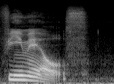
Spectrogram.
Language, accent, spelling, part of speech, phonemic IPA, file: English, US, females, noun, /ˈfiː.meɪlz/, En-us-females.ogg
- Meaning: plural of female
